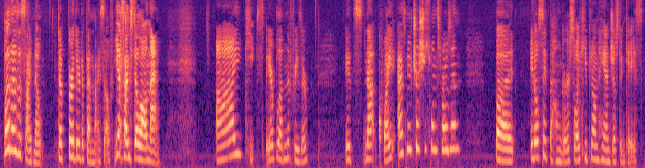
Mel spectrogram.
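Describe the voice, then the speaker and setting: Woman acting as a friendly excitable young woman, rambly n teasing, casual roleplay chat, super dry recording. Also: on the high side, moderate pace, no room sound. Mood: friendly, chatty. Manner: rambling, playfully defensive, casual. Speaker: audio roleplay voice actor. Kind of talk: ASMR audio roleplay acting, conversational.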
